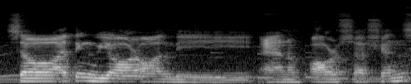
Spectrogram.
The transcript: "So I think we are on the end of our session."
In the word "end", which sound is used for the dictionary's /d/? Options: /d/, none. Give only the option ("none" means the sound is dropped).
none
